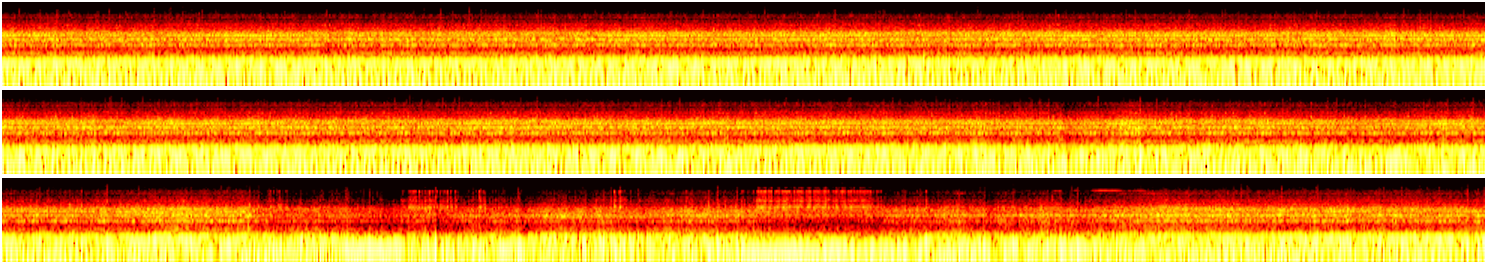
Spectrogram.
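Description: Rally car engine idling with a steady note. The low rumble shifts for a few seconds about three quarters of the way through.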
